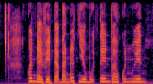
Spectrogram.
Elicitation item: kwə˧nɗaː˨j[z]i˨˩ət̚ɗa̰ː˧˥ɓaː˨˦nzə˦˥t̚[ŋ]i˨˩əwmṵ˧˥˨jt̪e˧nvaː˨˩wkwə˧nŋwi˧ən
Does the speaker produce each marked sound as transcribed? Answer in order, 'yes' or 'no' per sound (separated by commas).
no, no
